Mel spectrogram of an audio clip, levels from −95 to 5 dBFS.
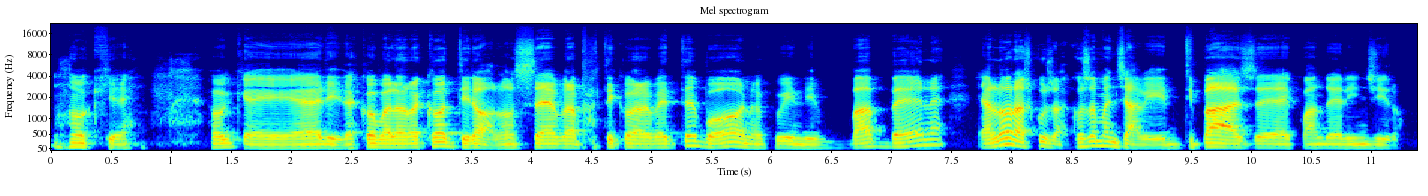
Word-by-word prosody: Okay, 115 Hz, -6 st, -2 dB, 0.7 s
okay, 95 Hz, -4 st, -1 dB
uhm, -, -, +3 dB
di 95 Hz, -2 st, +1 dB
da 95 Hz, +2 st, -2 dB
come 115 Hz, +1 st, +3 dB
lo 110 Hz, 0 st, +3 dB
racconti, 130 Hz, +4 st, +1 dB
no, 110 Hz, -, +3 dB
non 95 Hz, +3 st, -4 dB
sembra 105 Hz, +1 st, +2 dB
particolarmente 110 Hz, +5 st, -2 dB
buono, 115 Hz, -2 st, 0 dB
e 95 Hz, -, -8 dB
quindi, 95 Hz, -2 st, -4 dB, 0.2 s
va 125 Hz, -, +2 dB
bene; 130 Hz, +9 st, -2 dB, 0.2 s
e -, -, -5 dB
allora, -, -, +6 dB
scusa, -, -, -5 dB
cosa 125 Hz, +4 st, -3 dB
mangiavi 95 Hz, -10 st, -2 dB
di 105 Hz, +1 st, -10 dB
base 105 Hz, -4 st, +5 dB
quando 95 Hz, +1 st, -4 dB
eri 95 Hz, -1 st, -3 dB
in 95 Hz, -, -4 dB
giro? 90 Hz, -3 st, -8 dB
105 Hz, 150 wpm, -25 LUFS, 95-115 Hz, 0.7 s, allora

